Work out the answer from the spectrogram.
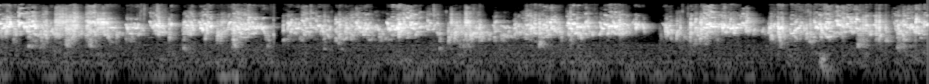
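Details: Domestic budgerigars in a long, steady run of scratchy, warbled chatter and chirps, with two short breaks in the stream.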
